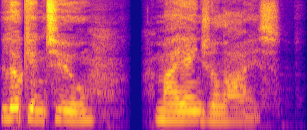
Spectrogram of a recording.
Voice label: fem spo, Vocals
